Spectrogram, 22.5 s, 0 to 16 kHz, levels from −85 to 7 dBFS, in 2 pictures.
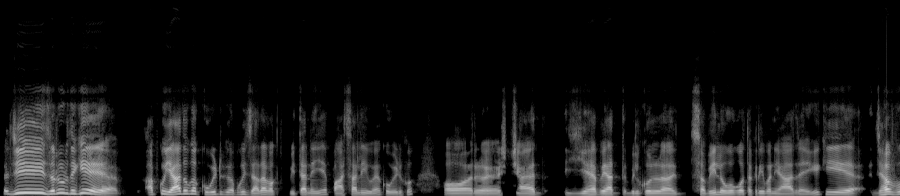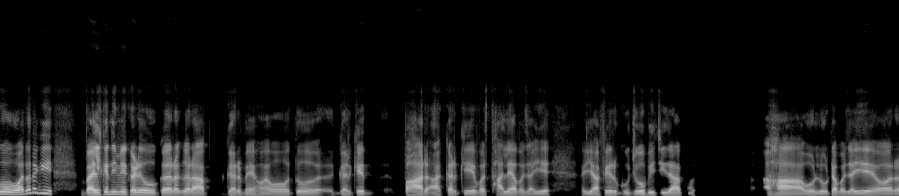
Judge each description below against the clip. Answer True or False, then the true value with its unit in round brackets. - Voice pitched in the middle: True (145 Hz)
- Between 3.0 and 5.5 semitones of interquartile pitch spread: True (3.7 semitones)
